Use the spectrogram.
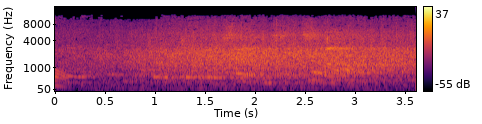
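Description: stadium crowd standing ovation

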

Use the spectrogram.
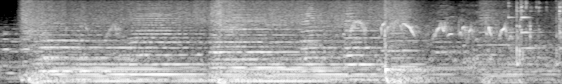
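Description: rap song playing

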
